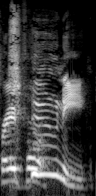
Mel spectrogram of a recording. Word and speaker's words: Thuney: I believe it's Thuney, by the way.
